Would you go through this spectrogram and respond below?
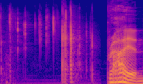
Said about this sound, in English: Are you seriously rolling dice on that? Oh my god, it sounds awful. It sounds like Meg snoring. Jesus, I can't believe you don't have a mat.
